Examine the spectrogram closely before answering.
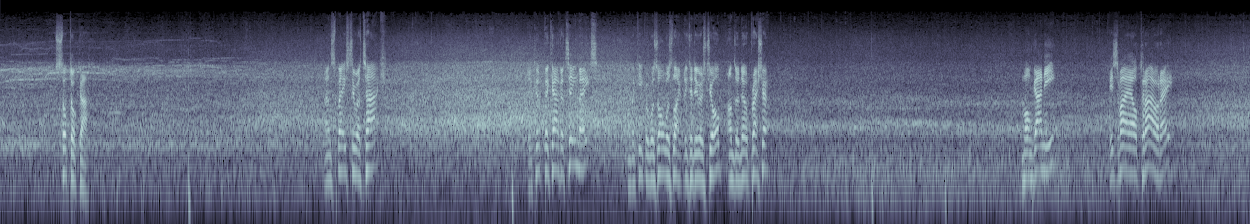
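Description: A large crowd murmurs and cheers steadily, as if across a wide stadium.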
